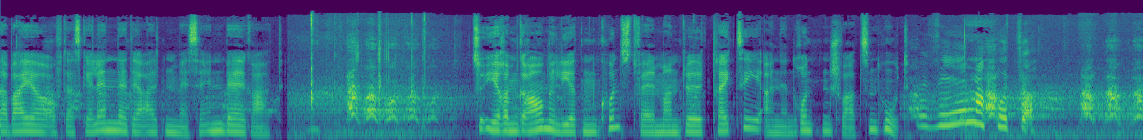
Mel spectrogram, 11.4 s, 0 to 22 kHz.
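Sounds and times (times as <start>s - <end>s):
speech: 0.0s - 11.4s
steady outdoor hum: 0.0s - 11.4s
stray dogs barking and yipping: 0.3s - 1.5s, 3.4s - 4.5s, 9.0s - 11.4s.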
